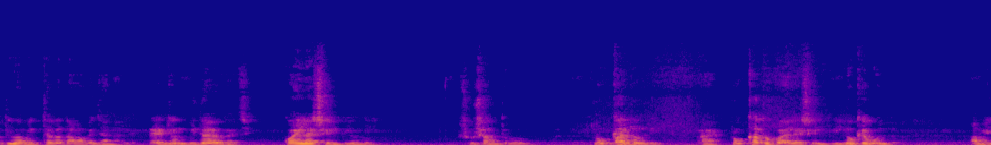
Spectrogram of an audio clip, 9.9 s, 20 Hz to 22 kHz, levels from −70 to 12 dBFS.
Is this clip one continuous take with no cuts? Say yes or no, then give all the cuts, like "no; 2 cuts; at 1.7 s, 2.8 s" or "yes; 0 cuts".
no; 1 cut; at 1.5 s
